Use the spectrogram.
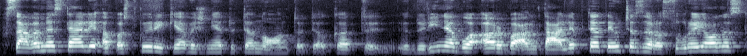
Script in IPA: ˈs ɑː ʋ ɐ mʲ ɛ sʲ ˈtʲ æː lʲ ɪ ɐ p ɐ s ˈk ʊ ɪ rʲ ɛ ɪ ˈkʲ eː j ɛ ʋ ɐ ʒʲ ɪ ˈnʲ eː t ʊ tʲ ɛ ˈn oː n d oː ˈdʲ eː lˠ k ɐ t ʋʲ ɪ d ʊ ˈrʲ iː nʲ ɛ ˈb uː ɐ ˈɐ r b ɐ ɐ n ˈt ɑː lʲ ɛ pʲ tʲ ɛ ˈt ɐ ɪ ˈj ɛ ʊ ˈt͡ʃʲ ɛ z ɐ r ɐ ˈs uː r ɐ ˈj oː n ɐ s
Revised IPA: ˈs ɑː ʋ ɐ mʲ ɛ sʲ ˈtʲ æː lʲ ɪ ɐ p ɐ s ˈk ʊ ɪ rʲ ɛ ɪ ˈkʲ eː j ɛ ʋ ɐ ʒʲ ɪ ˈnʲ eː t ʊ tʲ ɛ ˈn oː n t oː ˈdʲ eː lˠ k ɐ t ʋʲ ɪ d ʊ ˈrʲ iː nʲ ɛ ˈb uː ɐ ˈɐ r b ɐ ɐ n ˈt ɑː lʲ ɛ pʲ tʲ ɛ ˈt ɐ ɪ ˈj ɛ ʊ ˈt͡ʃʲ ɛ z ɐ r ɐ ˈs uː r ɐ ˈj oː n ɐ s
